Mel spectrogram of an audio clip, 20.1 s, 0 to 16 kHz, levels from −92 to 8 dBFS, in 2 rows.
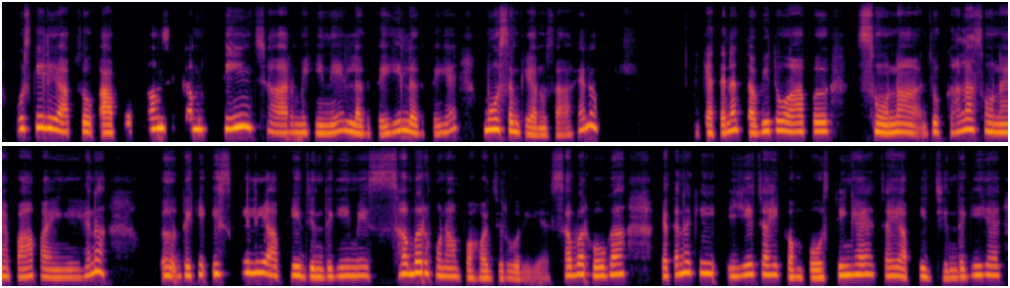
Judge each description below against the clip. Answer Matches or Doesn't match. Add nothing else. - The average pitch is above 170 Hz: Matches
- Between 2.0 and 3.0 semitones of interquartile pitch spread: Doesn't match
